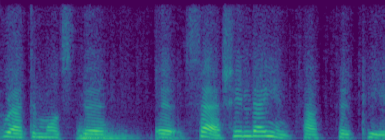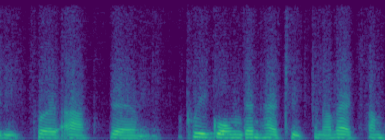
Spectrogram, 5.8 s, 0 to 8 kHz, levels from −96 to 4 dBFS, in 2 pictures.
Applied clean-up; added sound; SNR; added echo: neural mask model RNNoise.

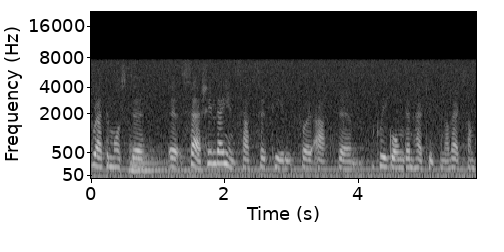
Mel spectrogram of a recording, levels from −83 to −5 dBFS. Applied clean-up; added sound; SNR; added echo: none; Bowed string instrument; 11 dB; none.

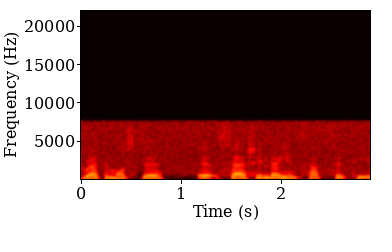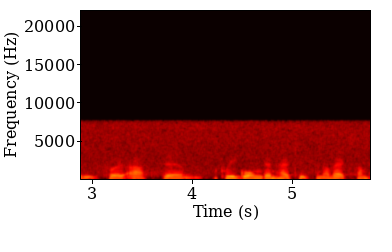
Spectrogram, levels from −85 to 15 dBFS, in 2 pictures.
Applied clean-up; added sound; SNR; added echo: neural mask model Resemble Enhance denoiser.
